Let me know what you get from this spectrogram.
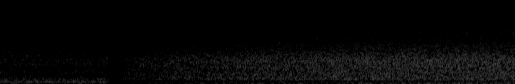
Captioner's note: waterfall splashing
